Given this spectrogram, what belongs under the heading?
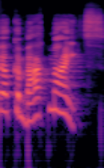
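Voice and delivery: put-on Australian accent, very high. Trying a british accent for the intro, landing australian: put-on australian accent. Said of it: "No, that's Australian".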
